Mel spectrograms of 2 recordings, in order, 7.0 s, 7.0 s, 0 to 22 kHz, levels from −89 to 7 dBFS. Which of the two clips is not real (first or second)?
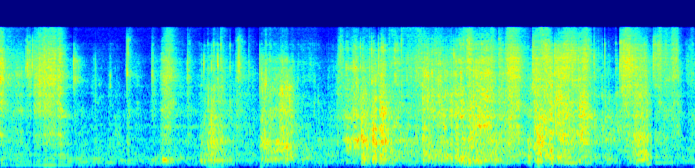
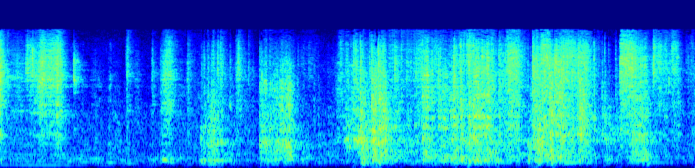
first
